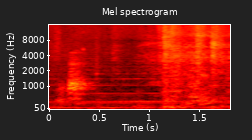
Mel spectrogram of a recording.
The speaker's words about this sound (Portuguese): Eu sei, de repente que tem um gato e um cachorro brigando do lado da minha tomada, tá, gente?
